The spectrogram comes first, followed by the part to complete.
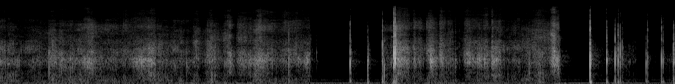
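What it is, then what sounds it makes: Wooden box lid scratched and tapped. Long nails scratch and tap across the lid of a closed wooden Mikado box. A continuous dry, papery scraping fills the first three seconds, then sharp, bright taps and short scratches follow with brief silences in between, ending in a quick series of crisp clicks.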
